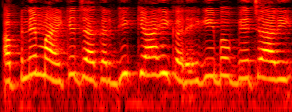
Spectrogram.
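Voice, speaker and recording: A fussing cartoon mother who scolds and frets. Her voice is very high and ringing. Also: normal speed, sharp tone, exaggerated voice. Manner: fussy, scolding. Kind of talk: cartoon voice acting.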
